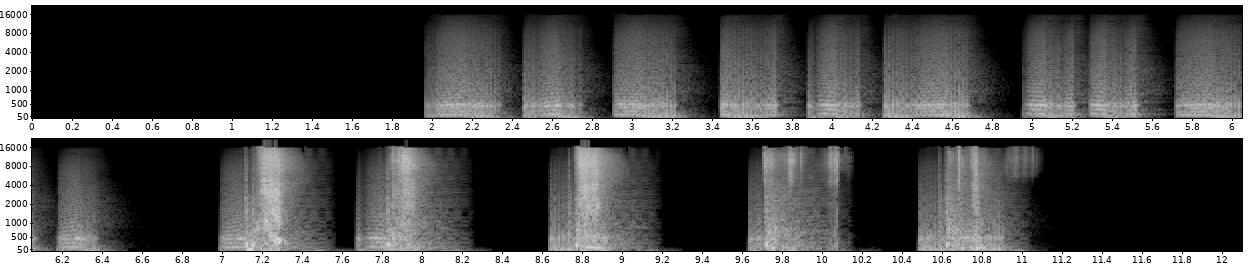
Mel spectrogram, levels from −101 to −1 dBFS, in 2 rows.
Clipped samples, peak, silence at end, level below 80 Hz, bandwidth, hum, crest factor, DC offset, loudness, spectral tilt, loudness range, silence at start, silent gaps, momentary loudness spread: under 0.1%; 0 dBFS; 1.05 s; -40 dBFS; 17 kHz; none; 26 dB; under 0.1%; -18 LUFS; -2 dB/octave; 17 LU; 1.95 s; 6.64-6.98 s, 8.34-8.63 s, 9.29-9.63 s, 10.29-10.46 s; 22 LU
